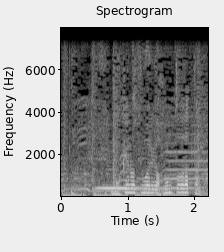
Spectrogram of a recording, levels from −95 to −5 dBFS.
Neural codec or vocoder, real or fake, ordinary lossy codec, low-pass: none; real; none; 7.2 kHz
